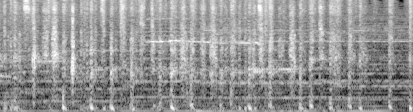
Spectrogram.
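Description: Beatboxing into a microphone: a quick rhythm of vocal kick-drum sounds with sharp clicks, and two brief high tones in the middle.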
